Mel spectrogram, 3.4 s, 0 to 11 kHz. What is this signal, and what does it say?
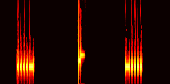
Morse code, heard as a keyed tone, about 41 wpm, 700 Hz. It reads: 4 6
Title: Single Letter-Number 40wpm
